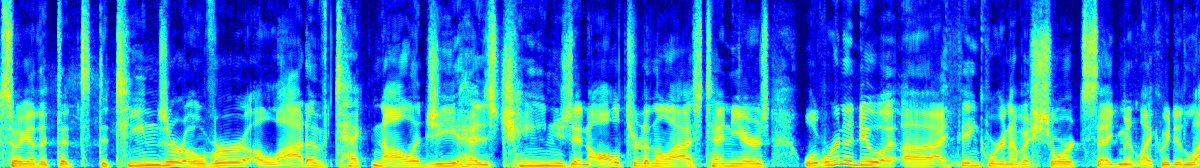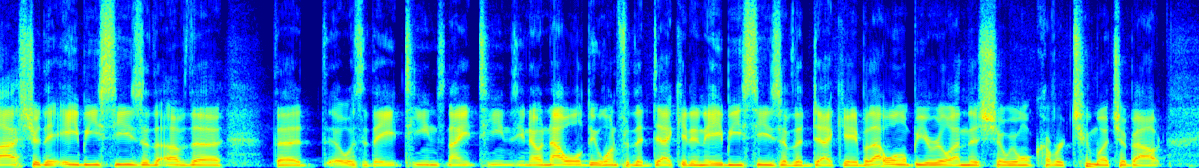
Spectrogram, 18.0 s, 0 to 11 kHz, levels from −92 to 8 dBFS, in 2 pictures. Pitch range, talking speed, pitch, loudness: 120-180 Hz, 275 wpm, 145 Hz, -21 LUFS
